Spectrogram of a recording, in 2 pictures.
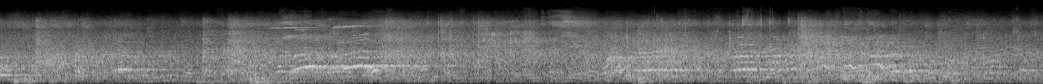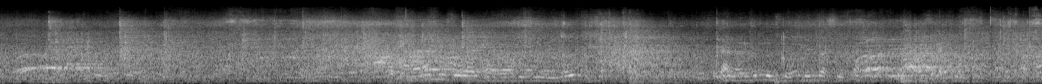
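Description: Ice hockey rink during play: sharp knocks of sticks and puck on the ice and boards at scattered moments, over voices shouting across the rink.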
